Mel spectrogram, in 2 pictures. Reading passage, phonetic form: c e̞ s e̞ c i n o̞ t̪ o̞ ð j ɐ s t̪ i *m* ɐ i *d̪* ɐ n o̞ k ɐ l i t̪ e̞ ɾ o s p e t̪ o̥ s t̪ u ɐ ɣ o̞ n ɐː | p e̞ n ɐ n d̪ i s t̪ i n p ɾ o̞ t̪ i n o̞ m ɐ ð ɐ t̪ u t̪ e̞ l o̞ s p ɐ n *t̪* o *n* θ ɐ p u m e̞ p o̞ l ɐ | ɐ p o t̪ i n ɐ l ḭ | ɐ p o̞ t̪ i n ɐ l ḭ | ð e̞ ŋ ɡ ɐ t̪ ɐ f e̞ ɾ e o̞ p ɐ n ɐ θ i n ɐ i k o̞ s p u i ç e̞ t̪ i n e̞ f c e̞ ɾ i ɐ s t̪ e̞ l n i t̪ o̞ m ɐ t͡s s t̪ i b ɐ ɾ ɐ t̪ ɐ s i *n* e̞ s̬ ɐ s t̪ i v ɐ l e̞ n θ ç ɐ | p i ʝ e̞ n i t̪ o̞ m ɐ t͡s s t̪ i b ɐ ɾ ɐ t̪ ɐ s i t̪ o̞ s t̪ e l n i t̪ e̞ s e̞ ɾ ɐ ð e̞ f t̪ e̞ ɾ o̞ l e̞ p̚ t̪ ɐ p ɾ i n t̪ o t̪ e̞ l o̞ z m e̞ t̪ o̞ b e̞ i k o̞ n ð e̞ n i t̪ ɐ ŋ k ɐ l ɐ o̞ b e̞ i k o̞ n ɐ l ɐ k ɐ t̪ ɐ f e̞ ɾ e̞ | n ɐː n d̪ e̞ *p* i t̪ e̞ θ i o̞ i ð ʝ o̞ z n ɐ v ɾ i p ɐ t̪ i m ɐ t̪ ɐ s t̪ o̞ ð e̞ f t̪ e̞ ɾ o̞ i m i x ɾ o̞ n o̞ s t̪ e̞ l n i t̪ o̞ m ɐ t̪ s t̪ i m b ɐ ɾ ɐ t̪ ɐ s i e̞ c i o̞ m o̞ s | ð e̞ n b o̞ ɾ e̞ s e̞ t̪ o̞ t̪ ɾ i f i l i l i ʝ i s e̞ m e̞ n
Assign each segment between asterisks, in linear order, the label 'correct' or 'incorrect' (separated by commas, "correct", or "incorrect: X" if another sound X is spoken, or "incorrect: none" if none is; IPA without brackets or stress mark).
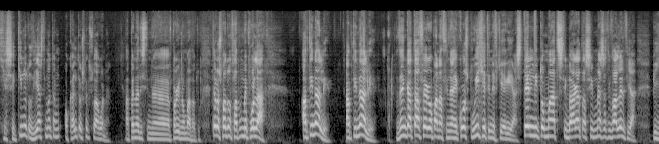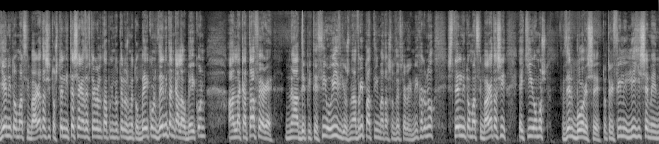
correct, incorrect: t̪, incorrect: d̪, correct, incorrect: m, correct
